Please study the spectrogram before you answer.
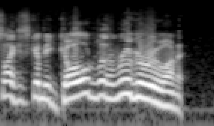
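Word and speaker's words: rougarou: The rugaroo. Come on, MAN. YOU GOT TO GET HYPED FOR THE RUGAROO. NO. NO. It's Louisiana, bro. Rugeroo. Rugeroo. Rugaroo. That's how you say it.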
